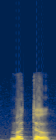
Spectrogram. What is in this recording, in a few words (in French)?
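"MOTO", French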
